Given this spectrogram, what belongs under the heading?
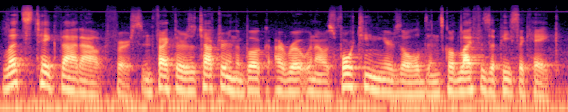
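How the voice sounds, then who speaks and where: A man's voice: on the low side, darkish tone. Man from Israel giving a casual talk. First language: Hebrew. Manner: conversational, self-deprecating, halting restarts. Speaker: speaker. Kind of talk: talk to a live audience.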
